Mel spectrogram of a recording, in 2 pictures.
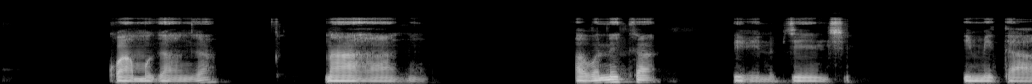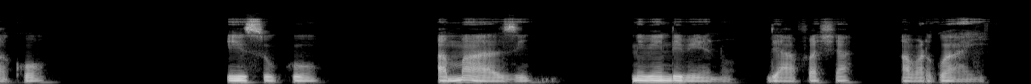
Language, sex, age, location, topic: Kinyarwanda, female, 18-24, Kigali, health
